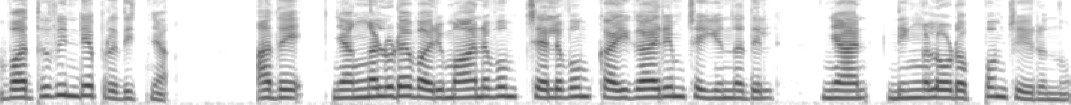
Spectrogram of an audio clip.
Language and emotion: Malayalam, neutral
